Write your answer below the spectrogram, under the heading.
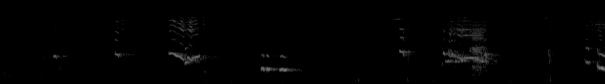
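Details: A French Bulldog puppy, about four months old, playing indoors, gives short, high whines and squeaky yips, some sliding downward, with snuffly breaths between.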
